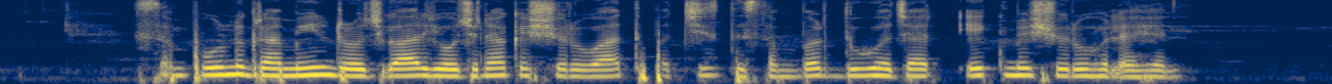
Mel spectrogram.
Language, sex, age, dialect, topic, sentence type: Magahi, female, 31-35, Southern, banking, statement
